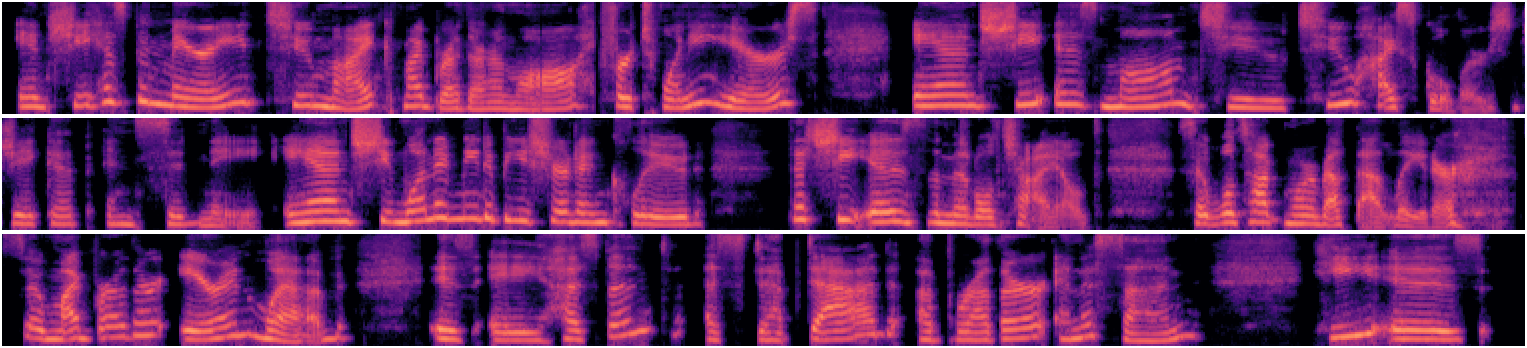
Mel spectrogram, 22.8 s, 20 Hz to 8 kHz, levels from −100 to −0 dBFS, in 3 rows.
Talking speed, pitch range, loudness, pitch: 165 wpm, 210-285 Hz, -31 LUFS, 240 Hz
